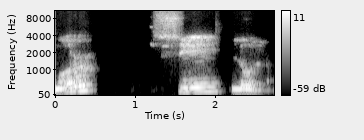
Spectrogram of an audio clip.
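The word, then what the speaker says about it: مرسلون: So the one who is sending is made by putting a meme in the beginning and pronouncing mur si lun. Okay.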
